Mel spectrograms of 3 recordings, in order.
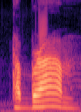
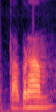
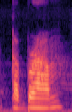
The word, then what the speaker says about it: Tabram: Una rápida corrección en este episodio es que el nombre de Martha Tabram se pronuncia correctamente como Tabram o Tabram, y durante la grabación del episodio lo menciono incorrectamente como Tabram.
